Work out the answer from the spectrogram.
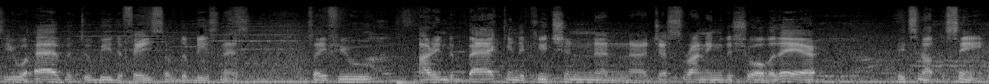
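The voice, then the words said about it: Natural Italian accent. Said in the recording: “obviously you can tell my accent is natural. It's not that I try to be Italian.”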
